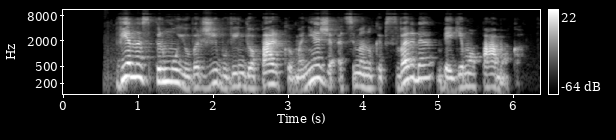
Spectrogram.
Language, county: Lithuanian, Kaunas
